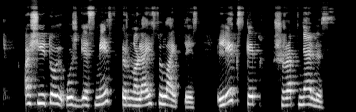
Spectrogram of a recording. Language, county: Lithuanian, Tauragė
